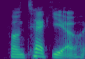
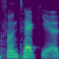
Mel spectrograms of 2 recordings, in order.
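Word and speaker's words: Fontecchio: Fonteio is the pronunciation. He is right on that now that I read that. That is uh Simone Fonteio there.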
